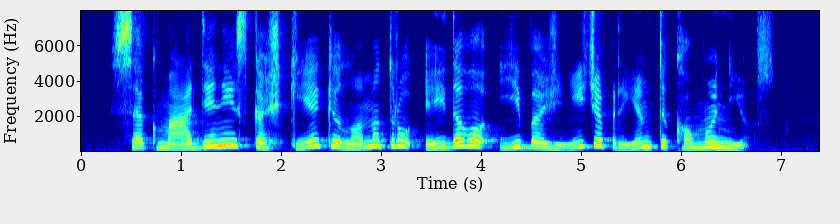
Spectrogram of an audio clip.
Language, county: Lithuanian, Kaunas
